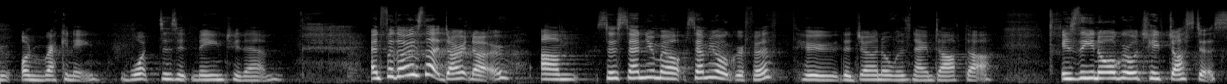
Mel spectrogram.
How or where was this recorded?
live audience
